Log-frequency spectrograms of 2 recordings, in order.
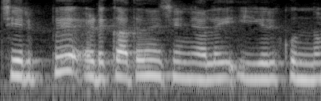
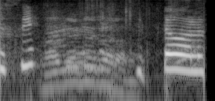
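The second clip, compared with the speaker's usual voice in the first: excited exclaim; 7 semitones higher than usual. Real, not acted. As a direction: exclaim it with delight. Exclaiming about cool air.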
